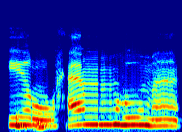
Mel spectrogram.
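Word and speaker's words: ارحمهما: Jadi dibacanya irhamhuma, iru ya, tidak tidak tipis tapi irhamhuma. Atau Ibu di surat Al-Fajr,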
